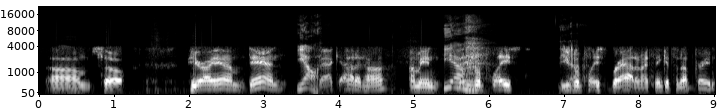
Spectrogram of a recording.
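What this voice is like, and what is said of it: Hoarse, raspy voice. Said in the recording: “excuse my voice. I've got a little bit of a cold ... I have this awesome raspy voice ... I'm going to fight through a raspy voice”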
